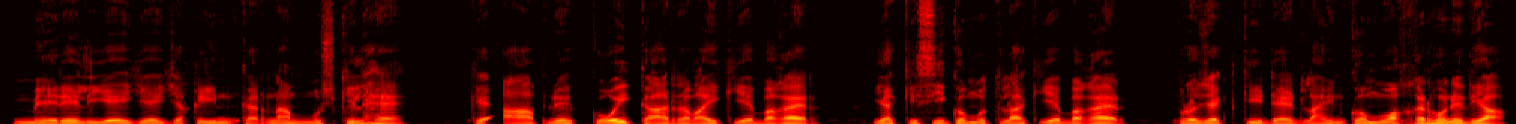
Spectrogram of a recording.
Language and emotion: Urdu, angry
